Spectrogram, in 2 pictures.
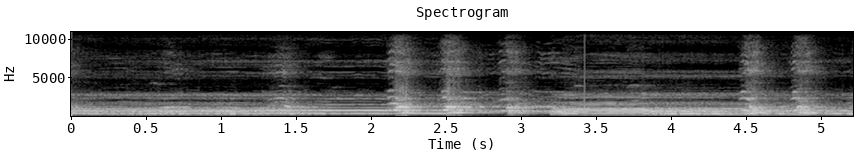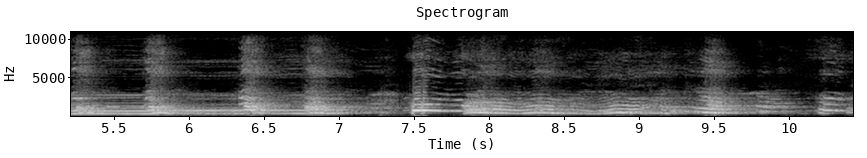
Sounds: dog howling

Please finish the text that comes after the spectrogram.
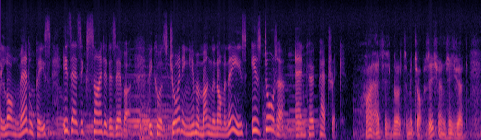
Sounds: Speech, Music

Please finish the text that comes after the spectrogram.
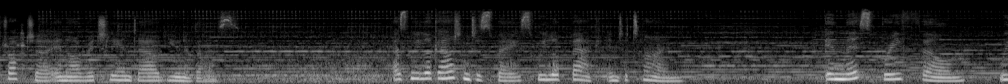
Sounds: Music, Speech

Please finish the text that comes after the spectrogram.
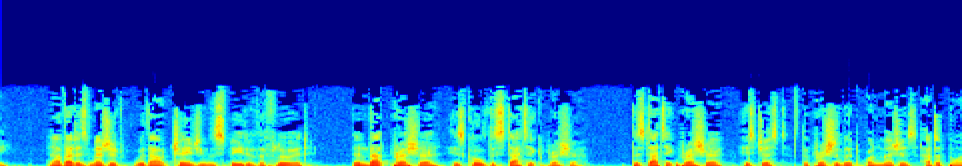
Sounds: Speech

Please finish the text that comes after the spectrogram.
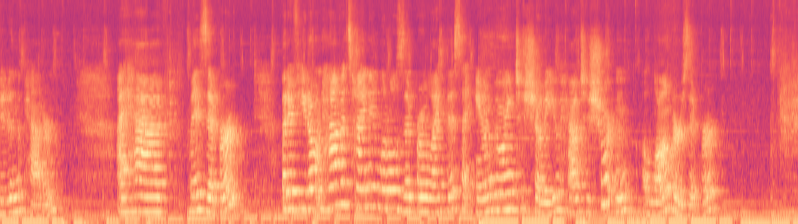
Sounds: Speech, Music

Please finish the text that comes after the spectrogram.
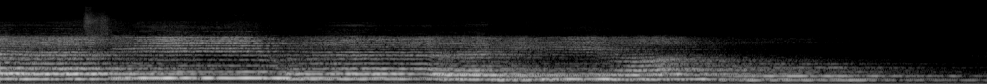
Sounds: Music

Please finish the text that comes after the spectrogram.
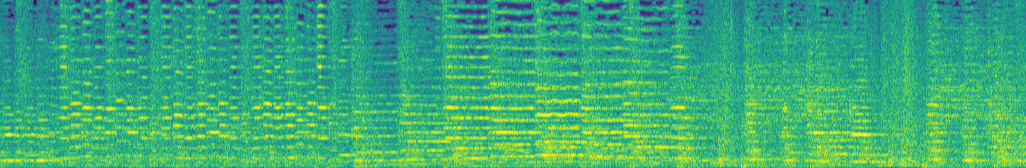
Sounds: Musical instrument, Violin, Orchestra, Music, Bowed string instrument

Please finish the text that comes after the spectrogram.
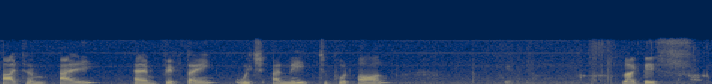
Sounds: Speech

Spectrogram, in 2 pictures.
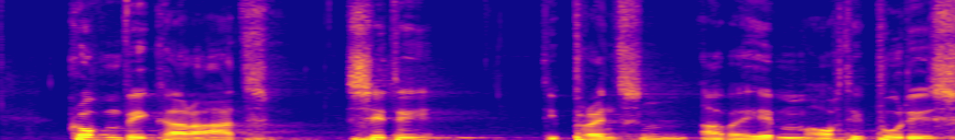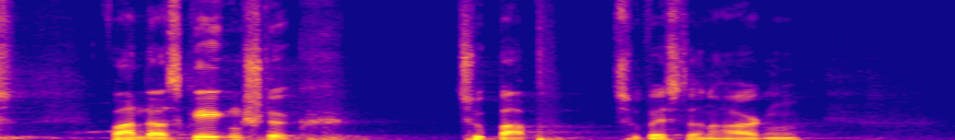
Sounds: Speech

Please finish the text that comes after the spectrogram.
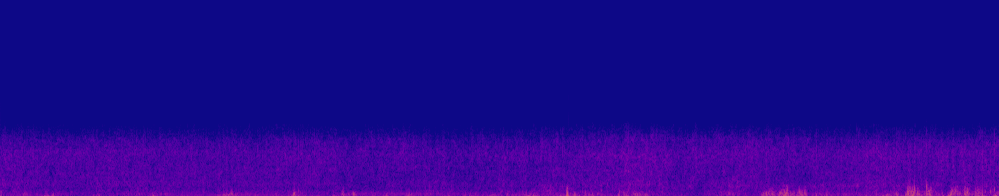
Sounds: sailing ship, sailing

